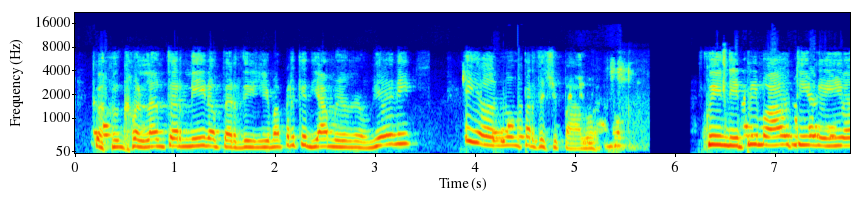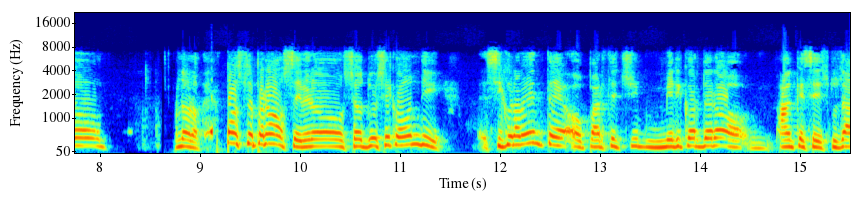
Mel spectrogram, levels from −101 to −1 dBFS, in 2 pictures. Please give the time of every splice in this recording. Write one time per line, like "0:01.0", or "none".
none

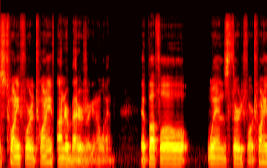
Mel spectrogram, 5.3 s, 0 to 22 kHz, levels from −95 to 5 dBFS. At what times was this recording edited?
0:01.1

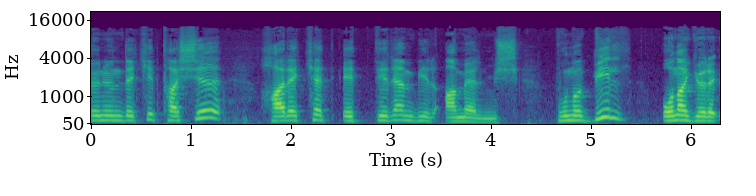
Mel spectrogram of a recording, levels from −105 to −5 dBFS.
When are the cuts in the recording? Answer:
none

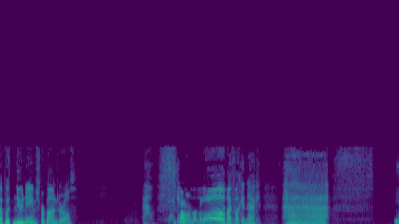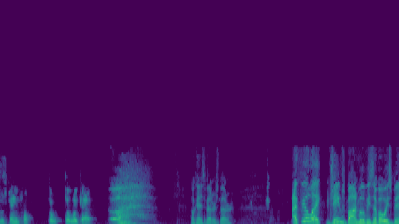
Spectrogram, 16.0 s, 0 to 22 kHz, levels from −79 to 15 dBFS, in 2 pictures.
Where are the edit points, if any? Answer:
none

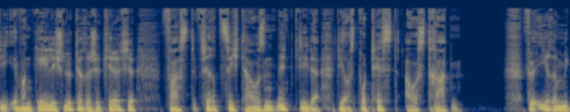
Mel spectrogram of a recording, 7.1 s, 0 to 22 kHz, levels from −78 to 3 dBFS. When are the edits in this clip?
none

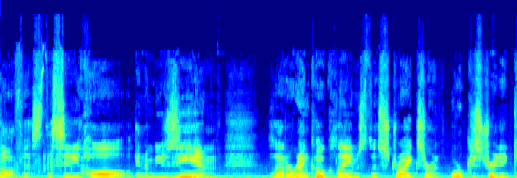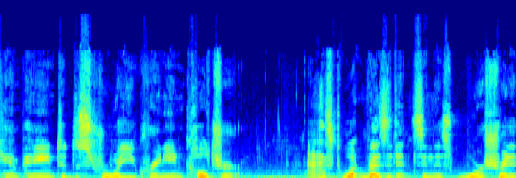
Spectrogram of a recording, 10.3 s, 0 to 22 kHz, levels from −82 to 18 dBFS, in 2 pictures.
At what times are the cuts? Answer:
0:01.3
0:08.2

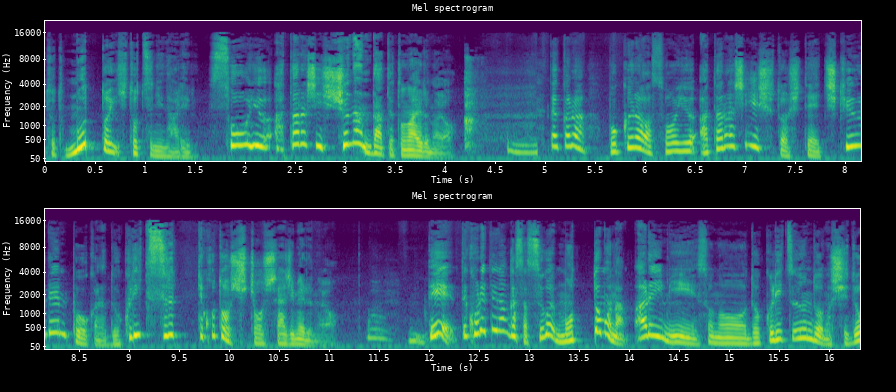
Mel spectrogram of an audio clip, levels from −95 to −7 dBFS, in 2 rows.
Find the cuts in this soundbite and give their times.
0:04.9
0:11.7

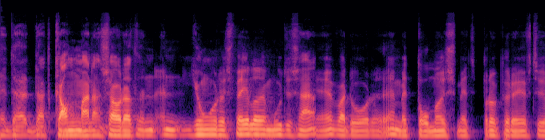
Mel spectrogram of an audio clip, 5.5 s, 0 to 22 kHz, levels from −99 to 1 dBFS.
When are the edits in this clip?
0:03.1
0:04.5

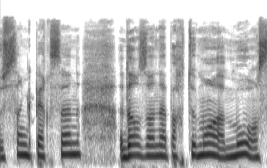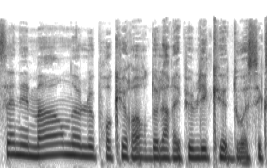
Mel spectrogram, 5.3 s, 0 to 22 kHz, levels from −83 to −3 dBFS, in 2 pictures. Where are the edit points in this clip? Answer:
none

